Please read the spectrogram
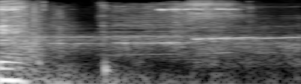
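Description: A man's voice trails off, then a quiet stretch of a film trailer's soundtrack. It is faint, with a single soft click and a thin tone rising slowly in the second half.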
